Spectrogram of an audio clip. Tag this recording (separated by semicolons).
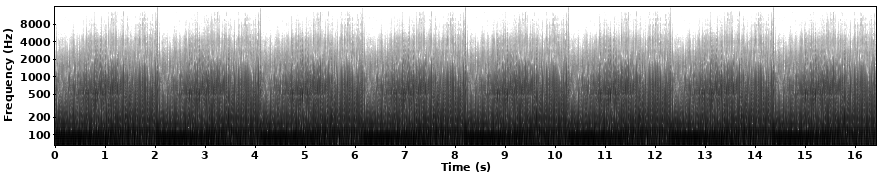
space; drone; artificial; soundscape; experimental; pad; loop; cinimatic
